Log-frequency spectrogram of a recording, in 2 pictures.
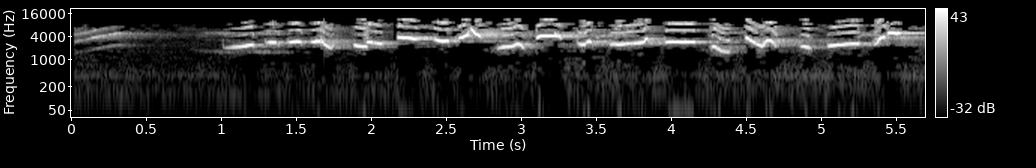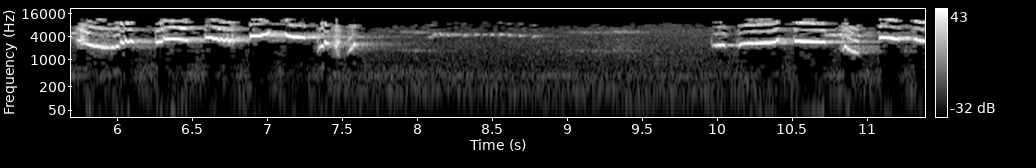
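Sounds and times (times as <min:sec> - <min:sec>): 
Oriental magpie-robin singing, Tretes variety: 0:00.0 - 0:11.3.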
